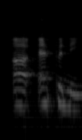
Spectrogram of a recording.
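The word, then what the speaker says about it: Éponine: Now tell me, how do you Character pronounce the name of the character that says that? Eponine.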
